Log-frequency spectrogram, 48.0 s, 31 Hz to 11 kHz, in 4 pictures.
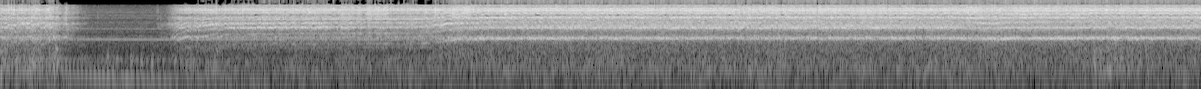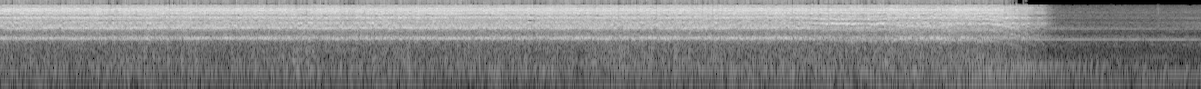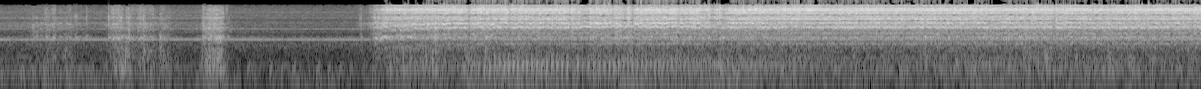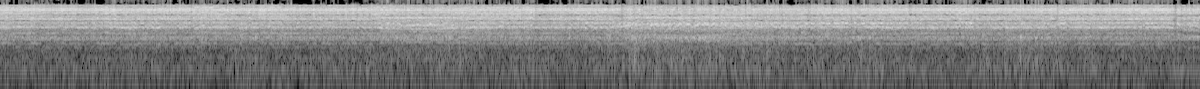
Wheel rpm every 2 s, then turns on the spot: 70, 140, 200, 230, 230, 230, 230, 230, 230, 230, 200, 30, 20, 10, 140, 160, 160, 160, 160, 160, 160, 160, 160, 160.
24-26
